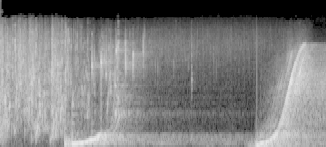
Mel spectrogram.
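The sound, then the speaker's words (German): Water splashes briefly in a bathtub as someone dives under, followed by two rising, whooshing bubbly sweeps that climb in pitch. The sound is fairly loud, with no voices. “Kalli ist in der Badewanne getaucht.”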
